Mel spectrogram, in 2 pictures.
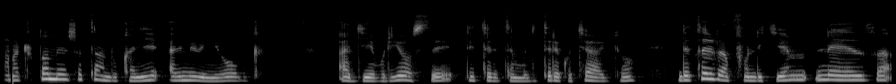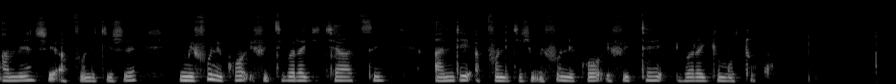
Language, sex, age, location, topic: Kinyarwanda, female, 36-49, Kigali, health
